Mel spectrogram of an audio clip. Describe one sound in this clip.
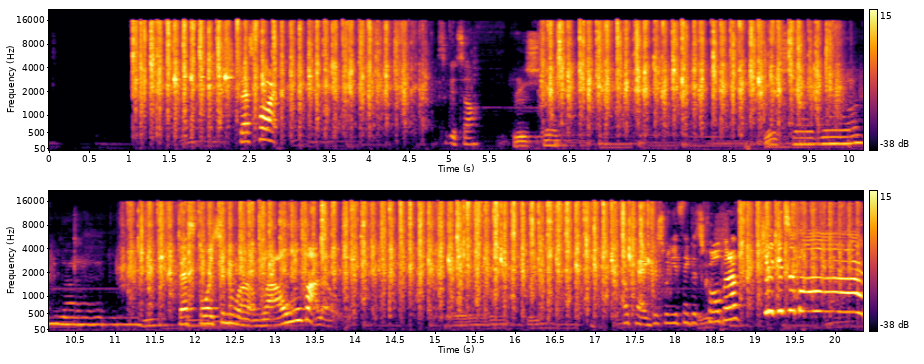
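Ice rattles hard and fast inside a metal cocktail shaker.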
